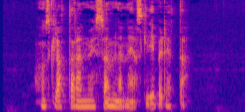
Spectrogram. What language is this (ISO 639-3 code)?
swe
